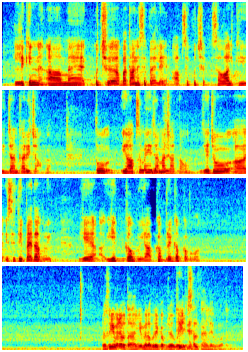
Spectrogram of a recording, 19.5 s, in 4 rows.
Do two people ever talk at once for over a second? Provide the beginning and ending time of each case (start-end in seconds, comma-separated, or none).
none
